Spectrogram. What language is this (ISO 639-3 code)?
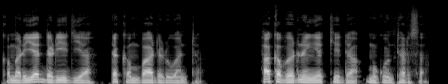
hau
